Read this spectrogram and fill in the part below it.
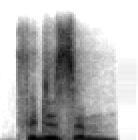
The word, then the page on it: fideism: Indian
